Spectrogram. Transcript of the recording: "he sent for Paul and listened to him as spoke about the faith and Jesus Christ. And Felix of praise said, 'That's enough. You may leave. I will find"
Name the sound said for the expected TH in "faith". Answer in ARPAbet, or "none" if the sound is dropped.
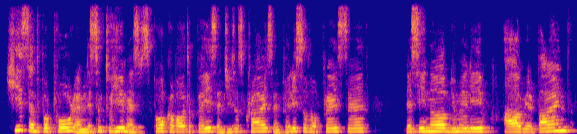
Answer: S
